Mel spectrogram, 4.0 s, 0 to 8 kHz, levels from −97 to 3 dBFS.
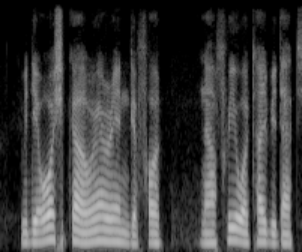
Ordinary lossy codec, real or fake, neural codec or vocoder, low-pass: none; fake; codec, 24 kHz, 0.9 kbps, WavTokenizer, medium speech release version 2; 7.2 kHz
